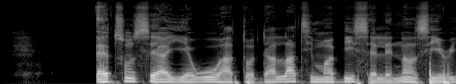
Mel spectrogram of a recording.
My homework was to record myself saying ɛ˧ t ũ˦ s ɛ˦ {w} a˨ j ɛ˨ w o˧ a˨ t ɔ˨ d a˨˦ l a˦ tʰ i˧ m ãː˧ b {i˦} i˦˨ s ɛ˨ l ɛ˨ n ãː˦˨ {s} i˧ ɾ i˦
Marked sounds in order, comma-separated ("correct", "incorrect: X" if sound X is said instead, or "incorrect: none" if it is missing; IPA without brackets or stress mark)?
incorrect: none, correct, correct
